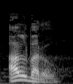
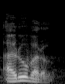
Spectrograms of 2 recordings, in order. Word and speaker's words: Álvaro: Usted puede llamar a mí Álvaro, pero en Japón me llaman Arúbaro. Es mi nombre. En el Canadá los jóvenes me decían Albero. La pronunciación varía un poco, pero el nombre esencial mío es Álvaro.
